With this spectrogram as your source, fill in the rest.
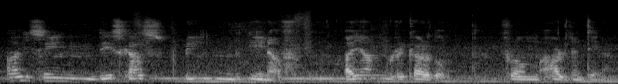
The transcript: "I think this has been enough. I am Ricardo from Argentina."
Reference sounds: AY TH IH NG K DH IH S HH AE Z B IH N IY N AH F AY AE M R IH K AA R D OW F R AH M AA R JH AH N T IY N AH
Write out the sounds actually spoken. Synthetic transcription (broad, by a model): AY S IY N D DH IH S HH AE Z B IH N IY N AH F AY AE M R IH K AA R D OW F R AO M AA R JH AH N T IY N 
